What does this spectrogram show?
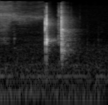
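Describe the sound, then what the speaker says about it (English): A drink can is opened with two sharp, close clicks about a quarter second apart, a pop and hiss from the tab in an otherwise quiet space. "we open a can of drink."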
